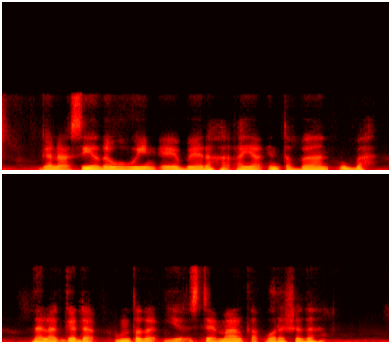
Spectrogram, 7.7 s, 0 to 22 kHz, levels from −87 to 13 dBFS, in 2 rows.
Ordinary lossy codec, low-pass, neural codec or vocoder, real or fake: AAC, 48 kbps; 9.9 kHz; codec, 24 kHz, 0.9 kbps, DualCodec; fake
